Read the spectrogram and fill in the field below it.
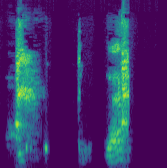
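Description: A dog barks at home in three short, close bursts with pauses between them, loud and near, and no voices are heard.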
